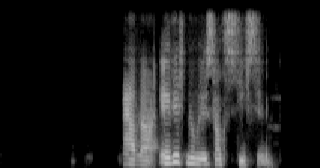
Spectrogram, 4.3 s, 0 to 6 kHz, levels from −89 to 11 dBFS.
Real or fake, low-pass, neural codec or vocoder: fake; 5.4 kHz; codec, 16 kHz in and 24 kHz out, 0.6 kbps, FireRedTTS-2 codec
